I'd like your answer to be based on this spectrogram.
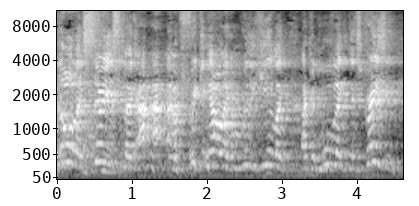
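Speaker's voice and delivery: excited insisting. Retold or imitated. Student insists she is healed.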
